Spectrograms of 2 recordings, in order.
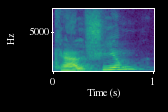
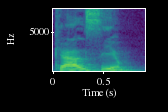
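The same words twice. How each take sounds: First: The middle sound is a sh. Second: The middle sound is a plain s. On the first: The speaker calls it wrong. "there is no she in the word calcium ... So it's not calcium" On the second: The speaker calls it right. "it's calcium"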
